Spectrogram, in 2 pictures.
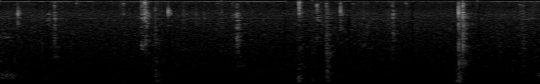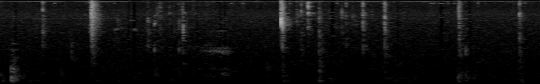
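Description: Near silence broken by about seven faint, scattered clicks and taps of a metal-tipped craft pick working at a small paper card on a cutting mat.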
